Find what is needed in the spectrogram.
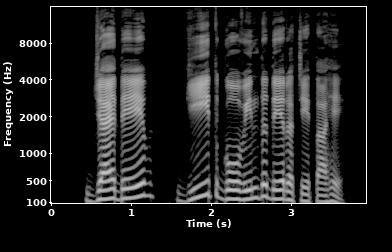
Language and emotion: Dogri, neutral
